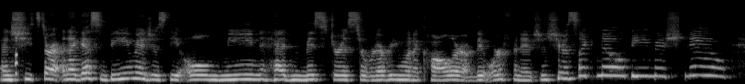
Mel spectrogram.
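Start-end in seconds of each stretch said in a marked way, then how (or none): 6.0-7.3 put-on very high, tiny little-girl baby voice. Retelling an actress playing a hypnotized girl: imitating a little baby voice. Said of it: "using a little baby voice".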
